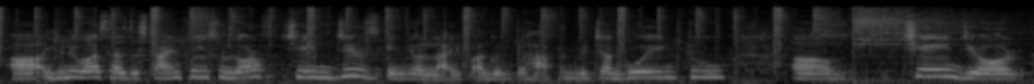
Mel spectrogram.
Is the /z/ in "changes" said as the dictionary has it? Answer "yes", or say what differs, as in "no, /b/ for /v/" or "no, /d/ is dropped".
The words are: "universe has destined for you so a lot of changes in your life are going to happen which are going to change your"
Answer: yes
